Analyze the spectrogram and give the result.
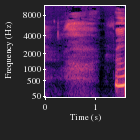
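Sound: yawn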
